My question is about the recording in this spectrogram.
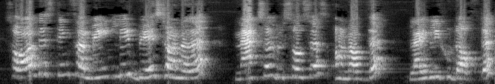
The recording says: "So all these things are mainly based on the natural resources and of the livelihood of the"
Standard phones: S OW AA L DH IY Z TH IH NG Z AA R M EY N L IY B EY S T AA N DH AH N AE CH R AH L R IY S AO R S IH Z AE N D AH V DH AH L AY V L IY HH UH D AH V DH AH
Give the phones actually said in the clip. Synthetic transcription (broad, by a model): S OW AA L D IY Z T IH NG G AA R M EY N L IY B EY S T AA N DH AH N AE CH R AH L R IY S AO R S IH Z AE N D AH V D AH L AY V L IY HH UH D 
